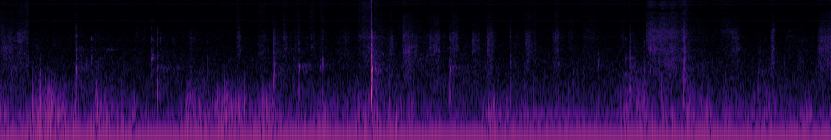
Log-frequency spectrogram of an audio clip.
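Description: Tennis rally on a hard court: one sharp racket-on-ball hit about halfway through, the loudest sound, among fainter clicks of distant hits and bounces and the player's footsteps.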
